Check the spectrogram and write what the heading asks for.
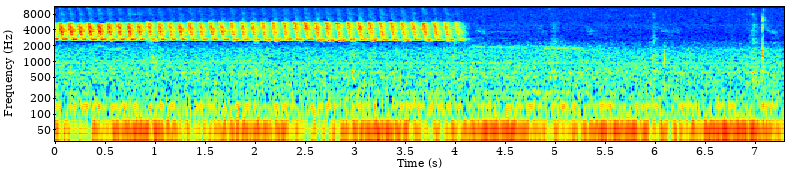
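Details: Male Rufous Whistler that keeps visiting windows to see his reflection, delivering a fast, even string of sharp, high repeated notes for about four seconds, then near quiet with a few faint distant notes.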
